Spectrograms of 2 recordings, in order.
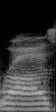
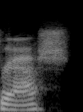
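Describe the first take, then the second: First: The name is said like 'Roz'. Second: The name is said like 'Rash'. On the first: This is how the movie says it. The speaker calls it wrong. "It's said wrong in the movie. It's not Roz" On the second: This is how the comics intend it. The speaker calls it right. "It is Rash"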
